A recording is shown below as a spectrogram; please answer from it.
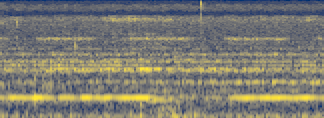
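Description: Near silence, with a faint bed of ambient background music of steady held tones and no beat.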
